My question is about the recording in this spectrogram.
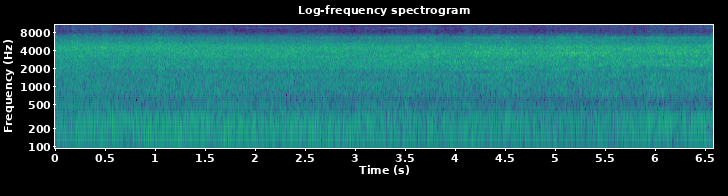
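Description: Electric locomotive 111Ed-005 moving slowly into a station siding: a steady rushing noise over a low rumble, growing slightly louder near the end.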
